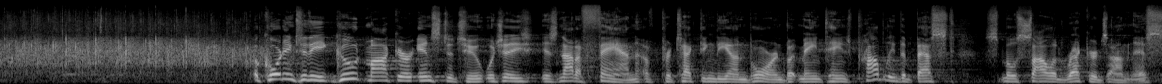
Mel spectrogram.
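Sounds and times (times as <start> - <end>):
crowd clapping: 0.0 - 3.3
speech: 2.5 - 11.6.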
